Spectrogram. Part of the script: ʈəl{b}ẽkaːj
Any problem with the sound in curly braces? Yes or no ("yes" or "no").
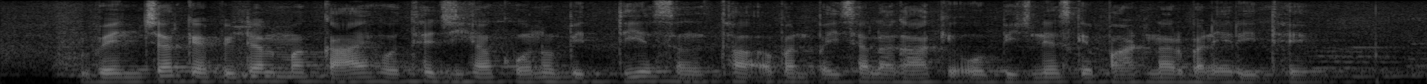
yes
